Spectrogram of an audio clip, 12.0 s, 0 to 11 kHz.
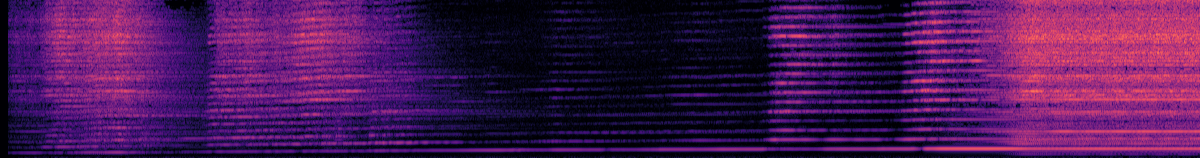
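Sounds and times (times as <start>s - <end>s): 
Sabian 16in crash cymbal with 600 640hz sweep: 10.0s - 12.0s.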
